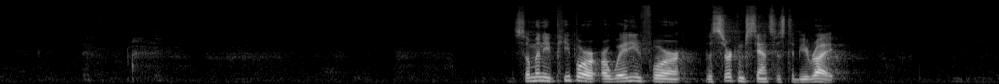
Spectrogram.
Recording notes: throwback sermon from January 7th, 2018, at Bethel Church in Redding, CA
